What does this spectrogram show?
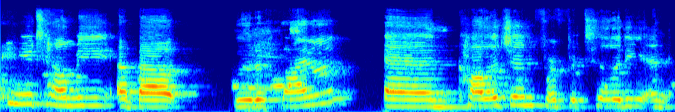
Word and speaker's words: glutathione: Our next question is, what can you tell me about glutathione and collagen for fertility and egg health? Sorry if I didn't pronounce Are you saying lutein? Glutathione.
